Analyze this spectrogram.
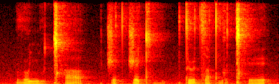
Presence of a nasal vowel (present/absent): absent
